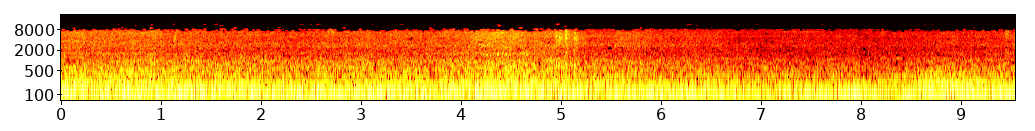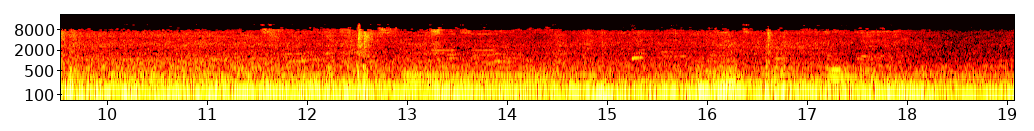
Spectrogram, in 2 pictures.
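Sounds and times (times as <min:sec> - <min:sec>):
car engine accelerating: 0:00.0 - 0:19.0
road and wind noise: 0:00.0 - 0:19.0.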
